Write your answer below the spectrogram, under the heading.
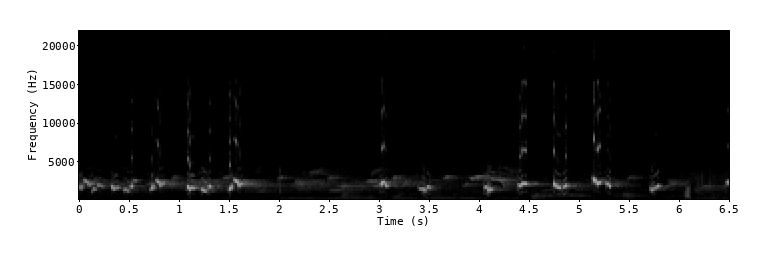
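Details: Yellow-vented bulbul song for prompting other bulbuls: a rapid cluster of chattering notes, then a pause, then slower, separated liquid phrases.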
